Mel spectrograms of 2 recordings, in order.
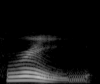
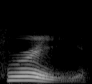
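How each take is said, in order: Both takes have the same delivery.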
